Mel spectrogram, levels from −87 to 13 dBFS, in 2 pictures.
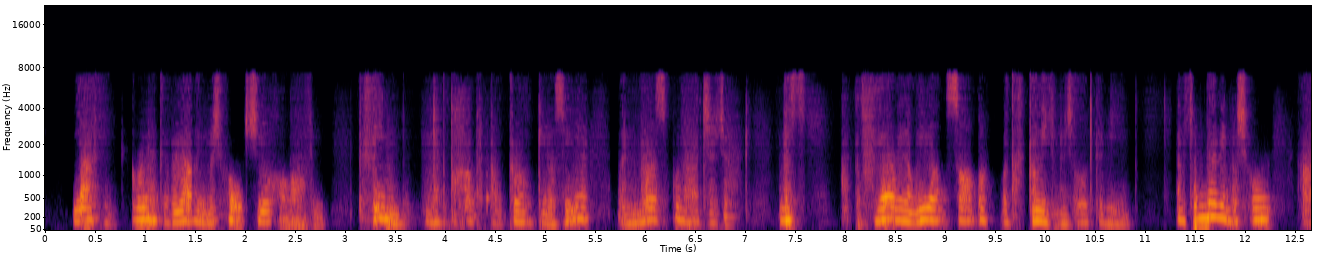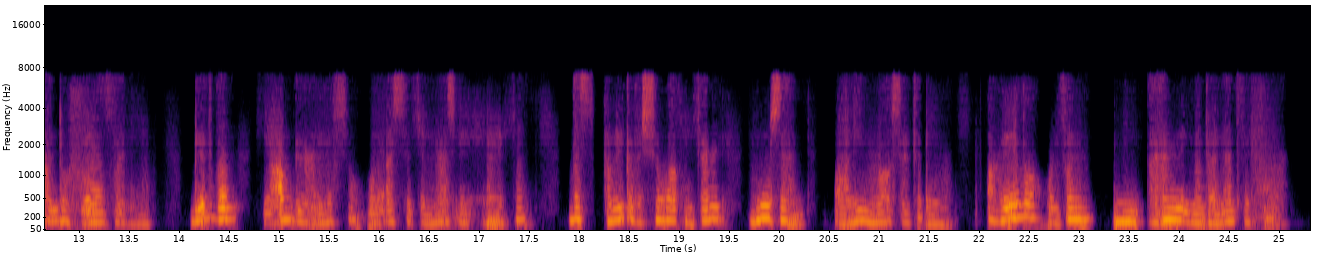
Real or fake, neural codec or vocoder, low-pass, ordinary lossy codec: fake; codec, 44.1 kHz, 0.9 kbps, DAC; 7.2 kHz; none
